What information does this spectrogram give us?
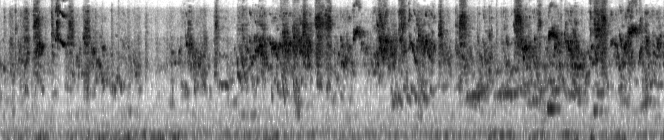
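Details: Group of finches chirping during a meal, about three notes a second in an irregular stream of high, sharp tweets that grows busier after the first few seconds.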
